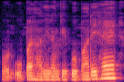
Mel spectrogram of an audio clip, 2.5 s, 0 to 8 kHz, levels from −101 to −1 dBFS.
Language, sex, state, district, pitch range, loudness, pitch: Hindi, male, Uttar Pradesh, Saharanpur, 105-135 Hz, -17 LUFS, 110 Hz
